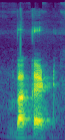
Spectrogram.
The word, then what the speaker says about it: bouquet: तो आप लोगों के सिंपल सा है, बताइए बकेट होता है वैसे, बकेट। आपको स्पेलिंग सुना दे रहा है BOUQUET, बकेट।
